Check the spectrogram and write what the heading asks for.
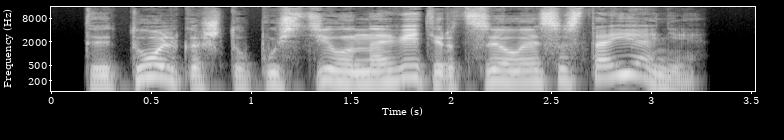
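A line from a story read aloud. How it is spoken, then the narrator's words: Exclaimed. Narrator (Russian): воскликнул граф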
